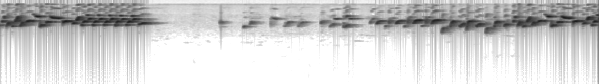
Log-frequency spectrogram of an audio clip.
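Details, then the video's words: Hybrid misto singing for chicks to learn: a dense trilled phrase, a gap with scattered single chirps, then a rich, fast medley of tweets and rolls. "شريط طائر الميستو الهجين للتحفيظ الفراخ"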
